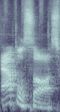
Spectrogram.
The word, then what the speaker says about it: Apple SOS: see what it says pronounced applesauce what apple sauce they they okay here's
